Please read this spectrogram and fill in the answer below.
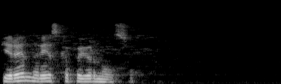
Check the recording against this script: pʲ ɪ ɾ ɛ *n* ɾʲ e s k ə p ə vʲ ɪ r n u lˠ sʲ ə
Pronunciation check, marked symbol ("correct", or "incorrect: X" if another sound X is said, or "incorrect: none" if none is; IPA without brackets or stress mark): correct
